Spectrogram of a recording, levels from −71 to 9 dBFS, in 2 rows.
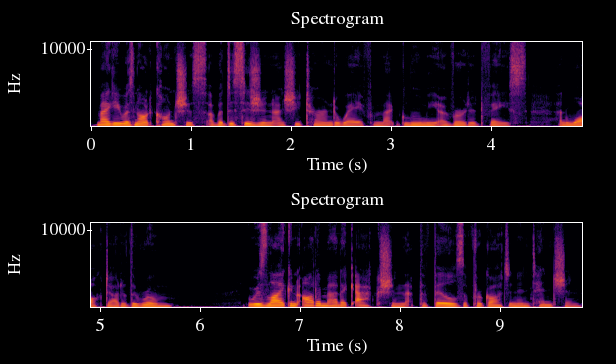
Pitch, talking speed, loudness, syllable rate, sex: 170 Hz, 200 wpm, -19 LUFS, 6.0 syllables/s, female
